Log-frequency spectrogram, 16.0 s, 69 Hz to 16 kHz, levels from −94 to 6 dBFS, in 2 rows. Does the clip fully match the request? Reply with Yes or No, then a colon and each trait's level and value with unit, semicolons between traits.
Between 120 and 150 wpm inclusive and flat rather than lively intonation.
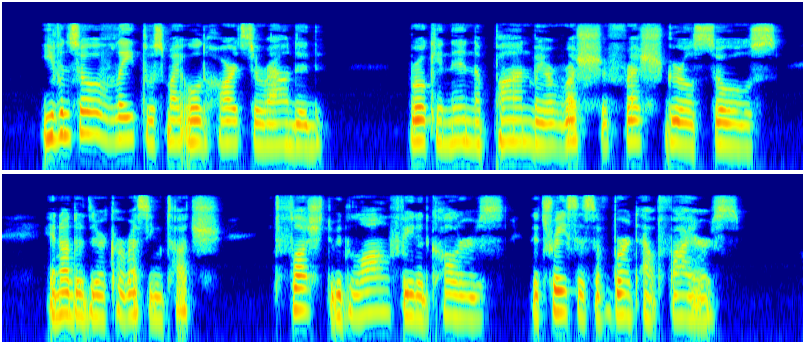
Yes: slow, 135 wpm; narrow, 2.1 semitones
